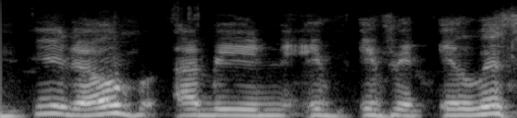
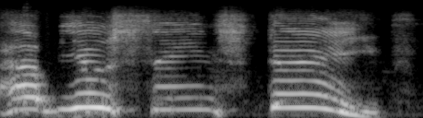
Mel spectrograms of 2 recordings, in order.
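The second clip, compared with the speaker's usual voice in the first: very high put-on English accent; 12 semitones higher, 4 dB louder than usual. Deciding to say a phrase every time in an english accent. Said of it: "I'm gonna start saying that every time with the English accent".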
